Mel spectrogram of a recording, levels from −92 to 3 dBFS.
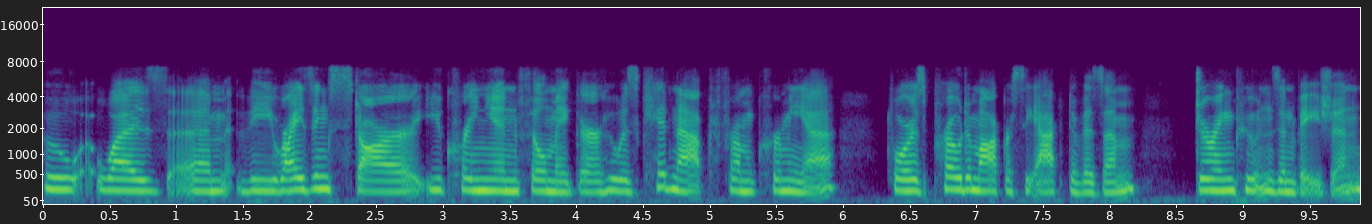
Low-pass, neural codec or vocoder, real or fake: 7.2 kHz; none; real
